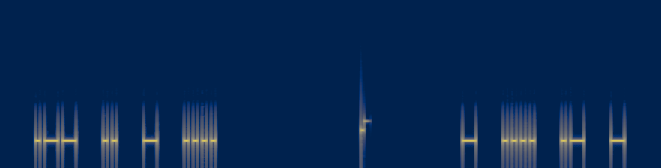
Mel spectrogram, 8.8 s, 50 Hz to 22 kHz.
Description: Morse code, heard as a keyed tone, about 20 wpm, spaced as for 14 wpm, 700 Hz. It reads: WITH THAT
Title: 160 Lesson 26f - Letter g - Words 20wpm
